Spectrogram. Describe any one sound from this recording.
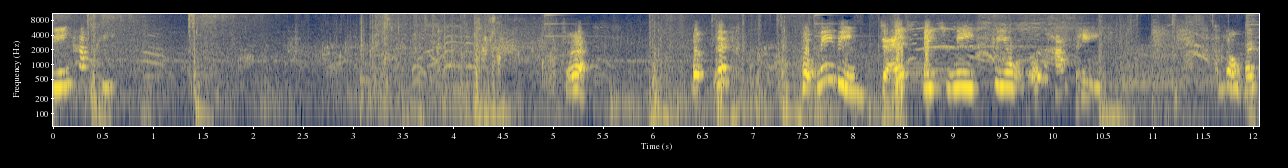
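Cartoonish game weapons fire in rapid bursts.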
